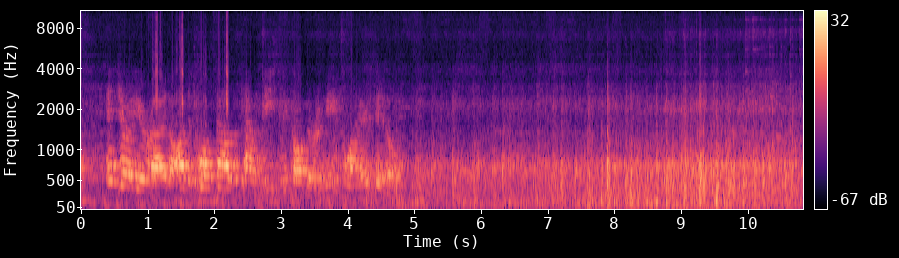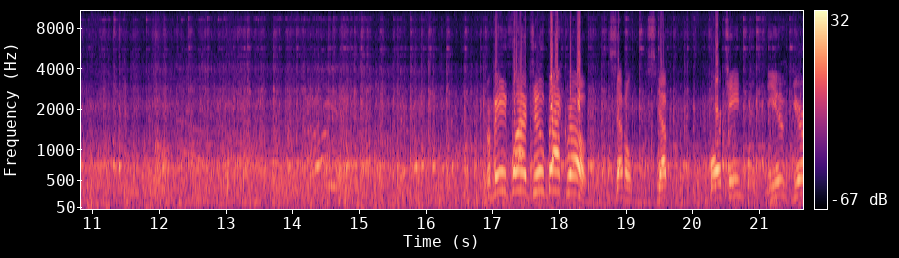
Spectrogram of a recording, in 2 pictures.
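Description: Young women scream loudly on the ride.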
